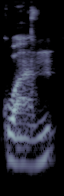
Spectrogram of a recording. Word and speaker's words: 馆: So this one Guan third tone and right part Guan is the first tone.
